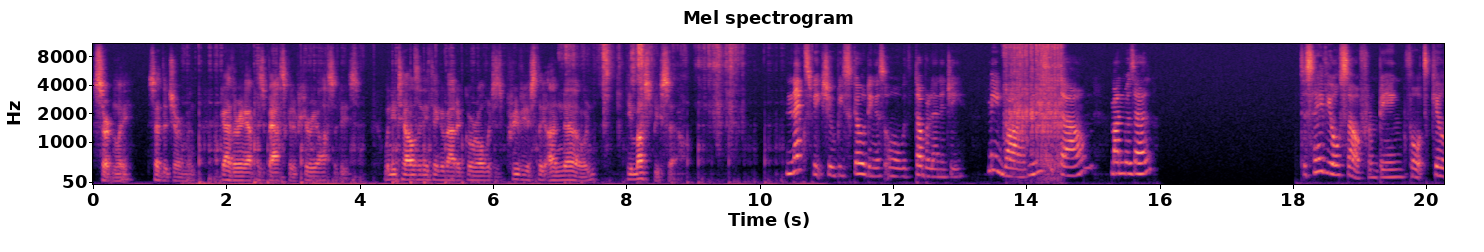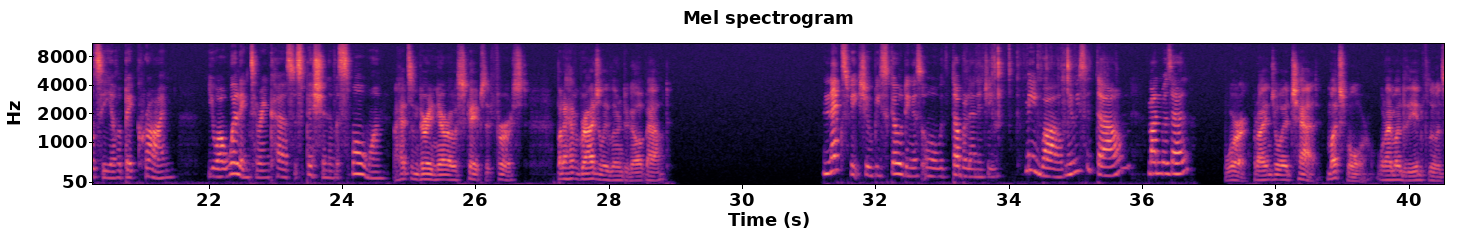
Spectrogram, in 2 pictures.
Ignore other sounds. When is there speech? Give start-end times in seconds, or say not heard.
0.0-8.8, 10.3-15.8, 18.0-28.9, 31.2-40.5.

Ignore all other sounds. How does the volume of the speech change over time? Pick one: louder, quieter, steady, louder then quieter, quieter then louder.
steady.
